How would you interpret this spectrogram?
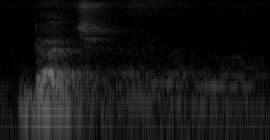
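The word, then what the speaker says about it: Dutch: और उसके बाद आए थे डच, ये डच आए थे। ये हमारा साइलेंट रहेगा, डैड से आया था ये डच ईस्ट इंडिया कंपनी।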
